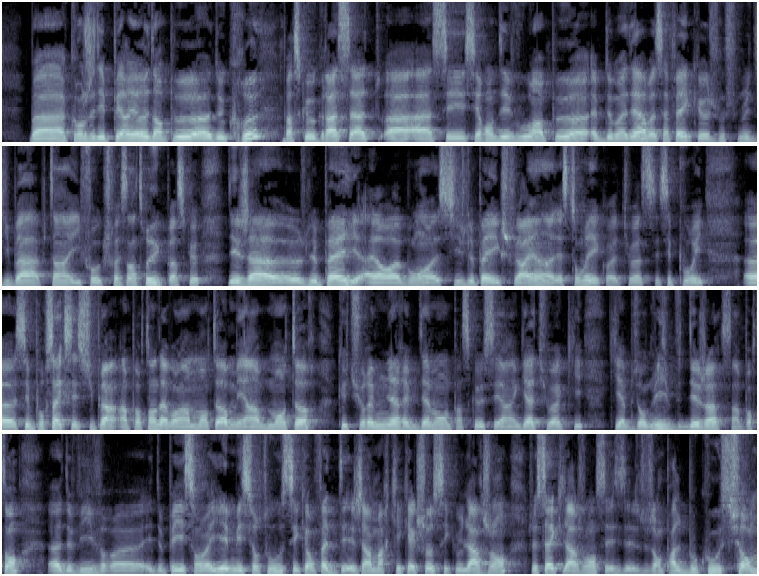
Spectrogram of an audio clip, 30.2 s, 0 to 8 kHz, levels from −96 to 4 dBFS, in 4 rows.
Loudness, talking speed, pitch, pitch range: -25 LUFS, 260 wpm, 160 Hz, 145-170 Hz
